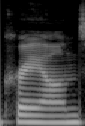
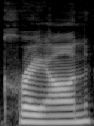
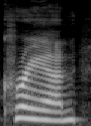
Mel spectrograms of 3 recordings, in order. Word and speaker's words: crayon: just broke up some crayons and added them into it to color it. Yes, I said crayon. It's not crayon. It's not crown. It is crayon. Look at how it is spelt.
